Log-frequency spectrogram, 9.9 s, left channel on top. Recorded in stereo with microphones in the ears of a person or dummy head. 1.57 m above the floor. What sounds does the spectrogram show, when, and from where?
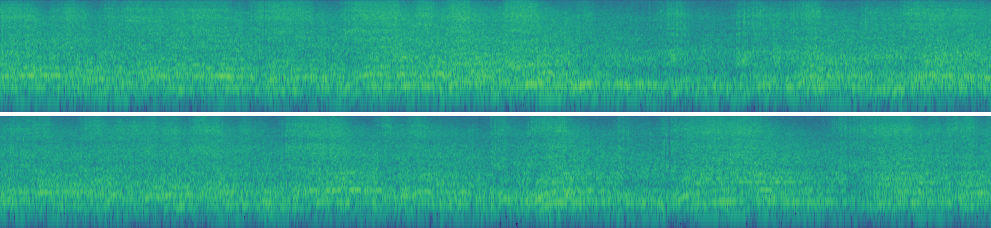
Only background noise.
